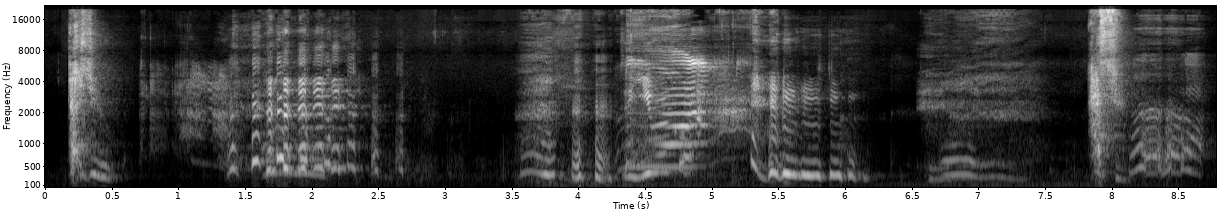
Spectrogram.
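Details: A sneeze followed by laughter.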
